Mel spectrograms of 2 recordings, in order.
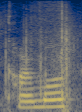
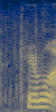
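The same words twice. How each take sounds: First: "caramel" said KAR-mul, two syllables; caramel as CAR-mul. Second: "caramel" said KAIR-mel, AIR vowel; caramel as CARE-mel. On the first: Vlogger unsure of the scent word, "caramel" as CAR-mul. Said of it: "Caramel, I don't know, who cares". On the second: Vlogger casually correcting herself, "caramel" as CARE-mel. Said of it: "I don't know, who cares". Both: Real, not acted.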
